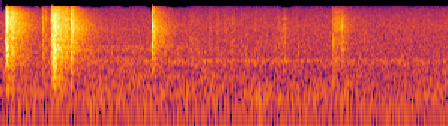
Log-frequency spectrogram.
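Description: A few short clicks and taps from hands handling a thick, paint-layered art journal page. There are two sharp ones within the first half-second and a couple of fainter ticks later, over a low room hum.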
